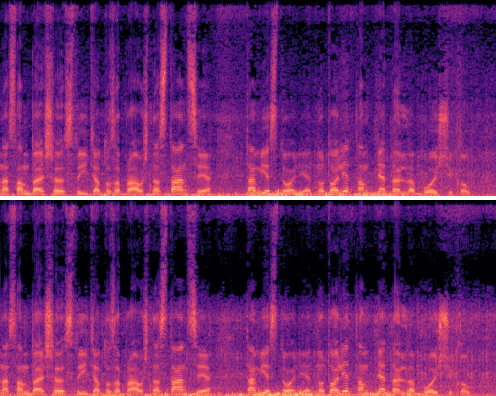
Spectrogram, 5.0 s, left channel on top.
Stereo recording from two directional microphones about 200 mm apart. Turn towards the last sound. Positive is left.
turn(degrees=5)  # may be behind; listen again after turning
